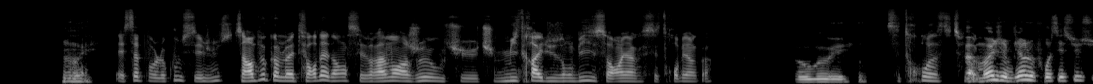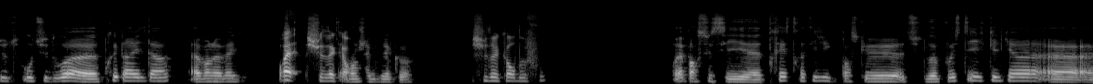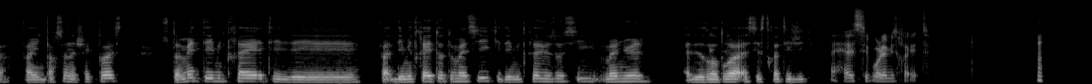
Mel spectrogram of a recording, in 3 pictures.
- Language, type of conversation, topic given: French, unstructured, Qu’est-ce qui te frustre le plus dans les jeux vidéo aujourd’hui ?
- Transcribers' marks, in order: laughing while speaking: "Ouais"; stressed: "mitrailles"; tapping; unintelligible speech; chuckle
